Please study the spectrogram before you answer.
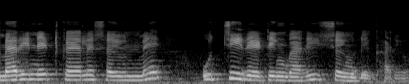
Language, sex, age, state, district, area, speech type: Sindhi, female, 60+, Uttar Pradesh, Lucknow, urban, read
